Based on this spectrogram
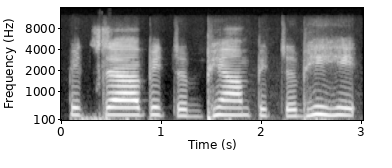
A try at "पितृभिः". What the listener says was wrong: तत्र पितृभिः इति तत्र डोंट स्ट्रेस पितृभिः दट्स इट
